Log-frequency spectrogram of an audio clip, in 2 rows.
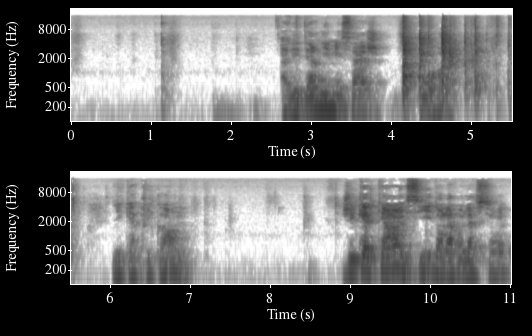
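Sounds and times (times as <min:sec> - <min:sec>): person speaking: 0:02.6 - 0:07.2, 0:08.7 - 0:11.0.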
